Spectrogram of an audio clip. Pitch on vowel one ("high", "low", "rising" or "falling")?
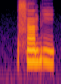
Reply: high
